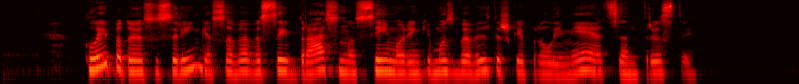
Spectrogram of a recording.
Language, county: Lithuanian, Vilnius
